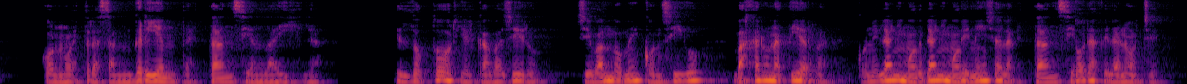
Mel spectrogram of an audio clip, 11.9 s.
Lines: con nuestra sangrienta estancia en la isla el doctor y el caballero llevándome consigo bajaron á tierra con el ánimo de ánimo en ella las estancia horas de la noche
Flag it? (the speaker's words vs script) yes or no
no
